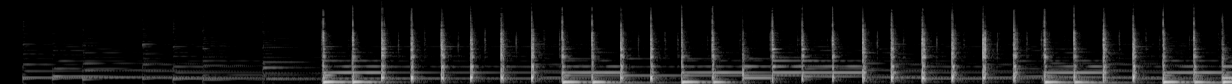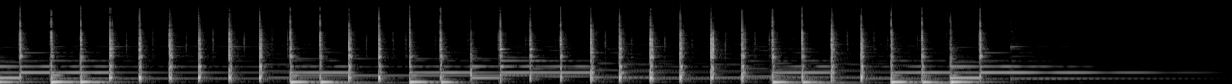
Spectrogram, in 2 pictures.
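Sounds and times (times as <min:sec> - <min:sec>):
lehra melody: 0:00.2 - 0:24.0
tabla kaida in tintal played with lehra: 0:03.2 - 0:22.8.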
